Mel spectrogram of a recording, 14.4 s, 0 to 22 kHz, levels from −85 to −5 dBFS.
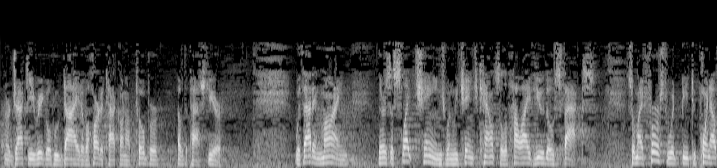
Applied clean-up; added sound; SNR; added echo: none; none; none; none.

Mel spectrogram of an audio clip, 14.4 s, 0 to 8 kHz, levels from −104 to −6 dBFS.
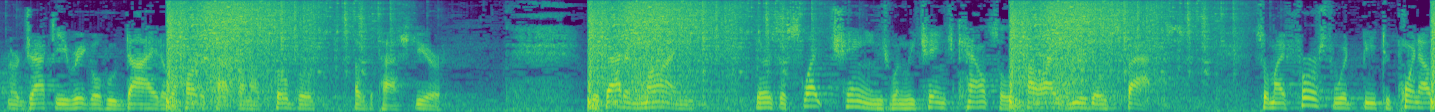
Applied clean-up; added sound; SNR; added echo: none; Shatter; -1 dB; none.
